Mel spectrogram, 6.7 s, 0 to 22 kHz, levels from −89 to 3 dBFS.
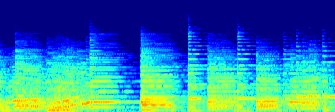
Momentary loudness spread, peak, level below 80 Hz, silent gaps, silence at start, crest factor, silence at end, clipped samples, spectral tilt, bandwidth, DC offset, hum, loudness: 8 LU; -8 dBFS; -40 dBFS; none; 0 s; 16 dB; 0 s; under 0.1%; -8.5 dB/octave; 7.2 kHz; under 0.1%; none; -25 LUFS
